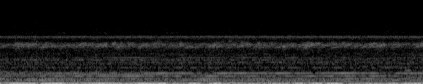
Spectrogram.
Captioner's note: insects chirping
